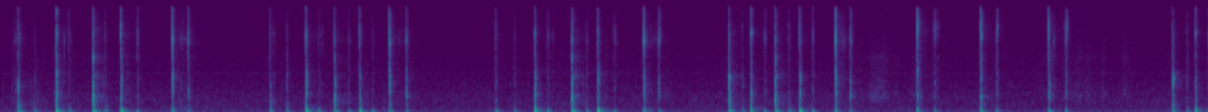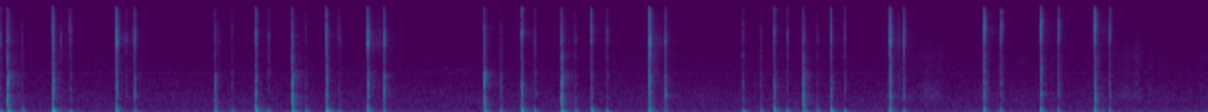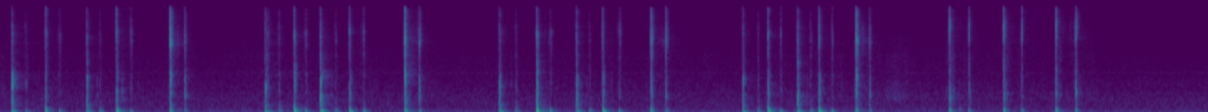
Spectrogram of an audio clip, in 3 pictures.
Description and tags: typewriting slow
Writing on a keyboard, slow tempo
